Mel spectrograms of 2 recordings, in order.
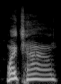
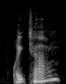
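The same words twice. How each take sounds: First: High-pitched echo. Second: Said in the usual way. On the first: Pretend. Repeats the phrase far higher.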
